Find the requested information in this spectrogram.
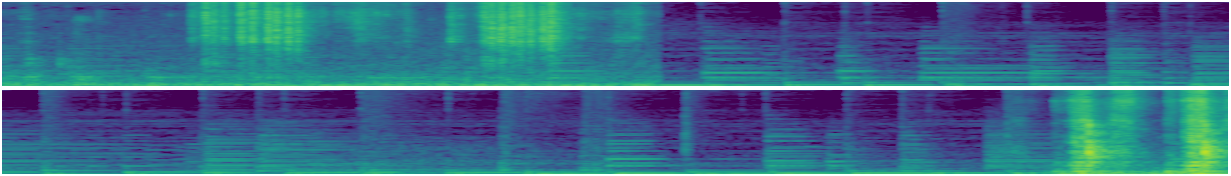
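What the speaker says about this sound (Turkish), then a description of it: "Önce soğanlarımı yemeklik doğruyorum." A knife chops onions rapidly on a cutting board in two quick bursts, then quieter soft tapping and rustling, before another burst of fast chopping at the end.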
